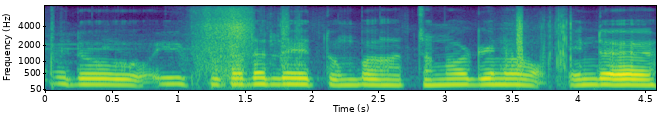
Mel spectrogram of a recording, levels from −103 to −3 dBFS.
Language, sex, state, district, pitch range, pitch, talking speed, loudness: Kannada, male, Karnataka, Bellary, 150-165 Hz, 155 Hz, 105 wpm, -16 LUFS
